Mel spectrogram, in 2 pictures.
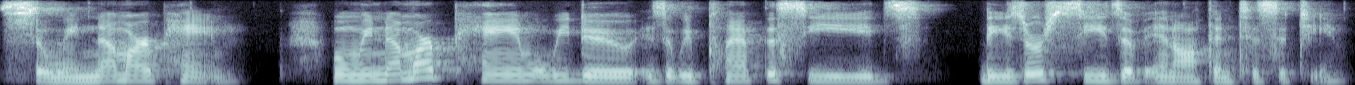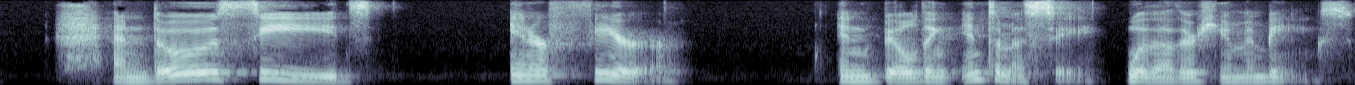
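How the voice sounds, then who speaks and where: A woman speaks at a fairly slow pace with a plain, everyday voice. Her pitch is fairly low, with ordinary variation. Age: 40s. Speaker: therapist. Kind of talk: interview.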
